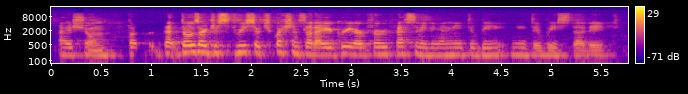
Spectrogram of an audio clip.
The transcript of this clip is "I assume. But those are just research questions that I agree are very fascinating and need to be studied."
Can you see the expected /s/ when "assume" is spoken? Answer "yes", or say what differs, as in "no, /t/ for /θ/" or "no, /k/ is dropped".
no, /ʃ/ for /s/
